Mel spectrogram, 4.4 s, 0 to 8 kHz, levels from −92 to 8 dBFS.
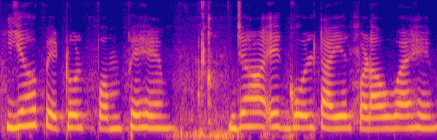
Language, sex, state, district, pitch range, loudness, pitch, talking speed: Hindi, female, Bihar, East Champaran, 260-280 Hz, -12 LUFS, 270 Hz, 150 wpm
